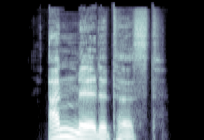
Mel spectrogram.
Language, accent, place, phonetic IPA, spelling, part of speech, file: German, Germany, Berlin, [ˈanˌmɛldətəst], anmeldetest, verb, De-anmeldetest.ogg
- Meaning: inflection of anmelden: 1. second-person singular dependent preterite 2. second-person singular dependent subjunctive II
